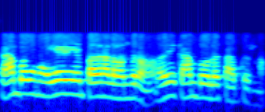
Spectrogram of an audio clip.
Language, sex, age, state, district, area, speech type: Tamil, male, 30-45, Tamil Nadu, Cuddalore, rural, conversation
